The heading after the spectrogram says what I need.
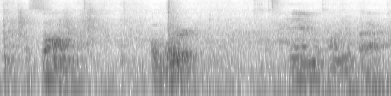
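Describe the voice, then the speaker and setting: A man reading the part of a broken, grieving musician in a film table read, softly and without hurry. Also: on the low side, lively intonation, slow. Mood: weary, reflective. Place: echoey room at a group table read. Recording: roomy echo, distant mic, noisy room.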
